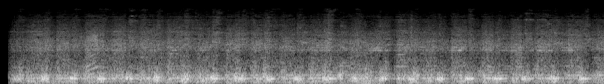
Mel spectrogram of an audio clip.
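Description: Moving train heard from on board as it crosses a railway bridge: a continuous low rumble of wheels on rails that pulses unevenly several times a second.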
